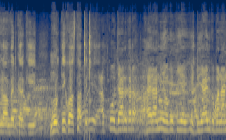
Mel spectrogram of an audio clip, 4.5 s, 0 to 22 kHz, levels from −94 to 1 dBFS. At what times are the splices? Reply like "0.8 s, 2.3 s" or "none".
1.8 s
